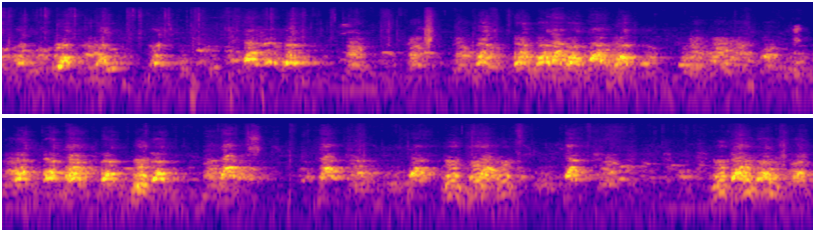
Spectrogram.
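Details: White Labrador mix named Rubio giving a long run of short, clustered barks and yips, several per second, broken by brief pauses between groups.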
